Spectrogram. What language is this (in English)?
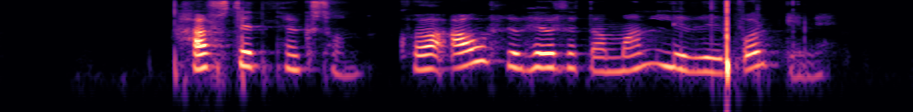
Icelandic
